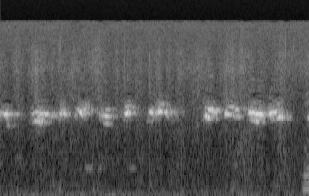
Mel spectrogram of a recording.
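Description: A thin, high whistling tone on a phone-in call line, holding one pitch and breaking up into short pieces every fraction of a second: line interference or feedback on the telephone audio feed.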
